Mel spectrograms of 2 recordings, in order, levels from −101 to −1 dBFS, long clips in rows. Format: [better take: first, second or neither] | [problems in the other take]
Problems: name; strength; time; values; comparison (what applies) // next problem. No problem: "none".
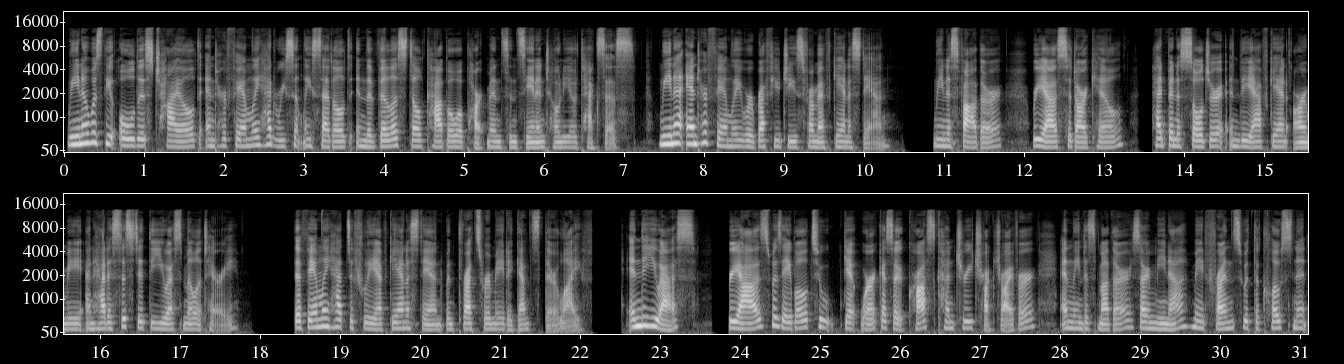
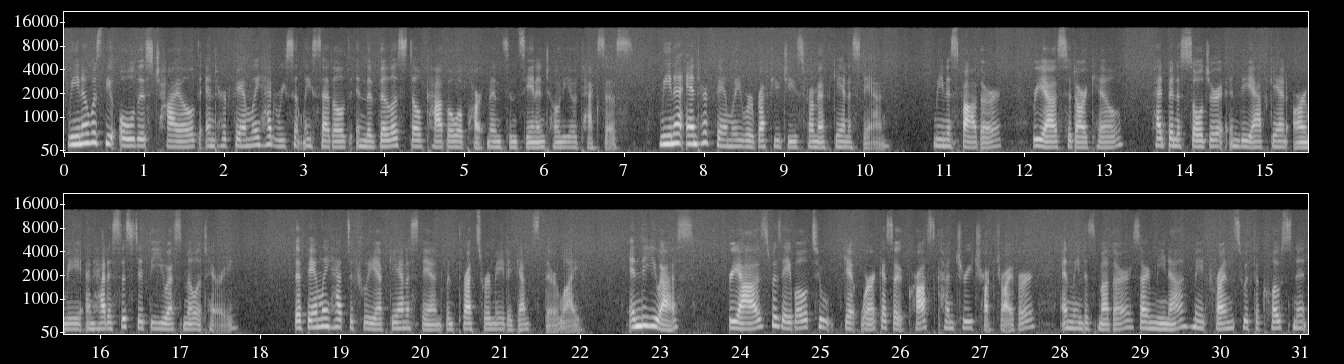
first | hiss; noticeable; throughout; 15 dB below the speech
